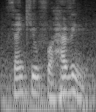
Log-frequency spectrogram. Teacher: you, for, and me are reduced and shortened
